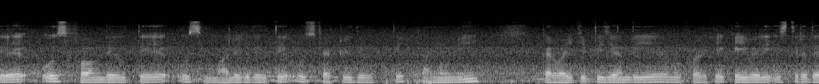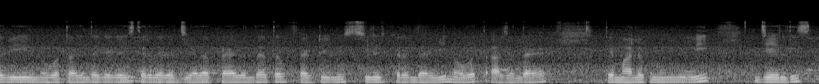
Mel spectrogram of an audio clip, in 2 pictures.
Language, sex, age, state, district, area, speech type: Punjabi, male, 30-45, Punjab, Kapurthala, urban, spontaneous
